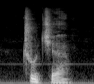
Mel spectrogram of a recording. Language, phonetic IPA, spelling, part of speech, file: Polish, [ˈt͡ʃut͡ɕɛ], czucie, noun, Pl-czucie.ogg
